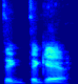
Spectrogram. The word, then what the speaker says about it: Daguerre: Wait, how did you pronounce it? I forgot. It's a Daguerre.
